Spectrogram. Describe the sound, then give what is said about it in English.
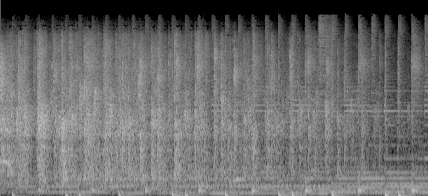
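A crowd applauds steadily for a panel at its close, dense overlapping claps for several seconds at a consistent, fairly loud level, with no voices over it. “Can you please give them a big round of applause?”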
